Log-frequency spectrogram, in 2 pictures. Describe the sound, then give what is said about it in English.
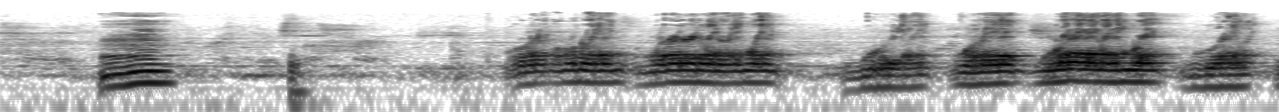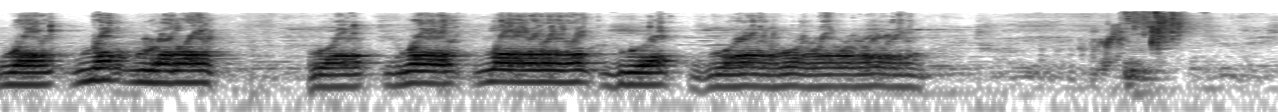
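Gargling sounds from a person with a sore throat who is gargling a song, a loud run of bubbling, throaty phrases that carry a melody, with short pauses between bursts. “Maybe I could do a contest and you could figure out what song I'm gargling and win.”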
